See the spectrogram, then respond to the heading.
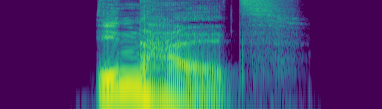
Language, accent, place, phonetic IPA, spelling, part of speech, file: German, Germany, Berlin, [ˈɪnhalt͡s], Inhalts, noun, De-Inhalts.ogg
- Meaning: genitive singular of Inhalt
